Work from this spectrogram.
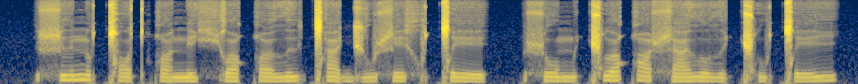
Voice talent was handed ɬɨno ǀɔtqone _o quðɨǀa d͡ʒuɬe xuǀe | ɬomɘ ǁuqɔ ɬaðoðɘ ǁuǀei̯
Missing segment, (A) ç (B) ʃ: A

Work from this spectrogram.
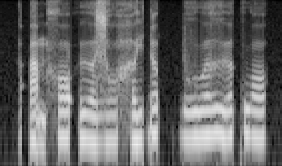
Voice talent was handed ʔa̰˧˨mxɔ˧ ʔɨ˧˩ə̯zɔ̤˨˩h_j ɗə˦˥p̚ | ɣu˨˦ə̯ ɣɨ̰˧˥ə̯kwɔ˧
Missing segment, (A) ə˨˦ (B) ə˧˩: A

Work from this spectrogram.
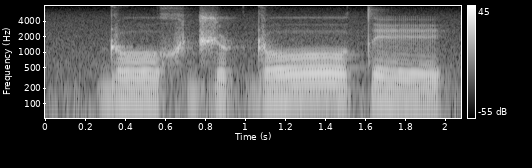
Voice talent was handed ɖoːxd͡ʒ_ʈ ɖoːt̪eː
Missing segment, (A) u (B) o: B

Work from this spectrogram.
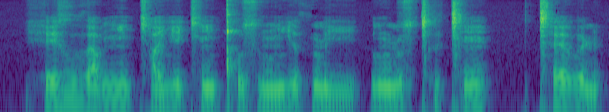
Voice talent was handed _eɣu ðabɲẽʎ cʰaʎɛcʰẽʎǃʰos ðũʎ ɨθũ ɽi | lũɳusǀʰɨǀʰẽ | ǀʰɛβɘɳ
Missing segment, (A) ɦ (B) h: B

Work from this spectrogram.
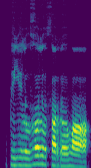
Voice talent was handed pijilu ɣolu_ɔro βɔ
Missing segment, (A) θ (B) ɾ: A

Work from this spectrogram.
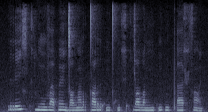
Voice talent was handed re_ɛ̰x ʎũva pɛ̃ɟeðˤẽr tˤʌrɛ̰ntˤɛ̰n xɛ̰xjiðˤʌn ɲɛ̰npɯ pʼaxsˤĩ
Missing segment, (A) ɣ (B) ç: B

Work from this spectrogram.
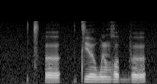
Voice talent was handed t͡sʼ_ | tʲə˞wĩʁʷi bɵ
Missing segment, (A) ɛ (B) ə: B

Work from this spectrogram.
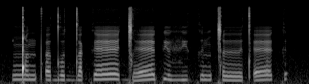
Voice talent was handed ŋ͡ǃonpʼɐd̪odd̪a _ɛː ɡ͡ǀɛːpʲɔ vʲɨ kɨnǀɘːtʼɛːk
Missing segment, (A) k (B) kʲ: A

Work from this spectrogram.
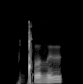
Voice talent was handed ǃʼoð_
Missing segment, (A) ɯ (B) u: A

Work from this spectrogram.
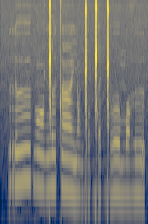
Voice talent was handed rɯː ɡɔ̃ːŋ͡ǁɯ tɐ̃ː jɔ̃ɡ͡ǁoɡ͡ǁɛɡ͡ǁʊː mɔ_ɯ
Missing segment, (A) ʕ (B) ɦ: B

